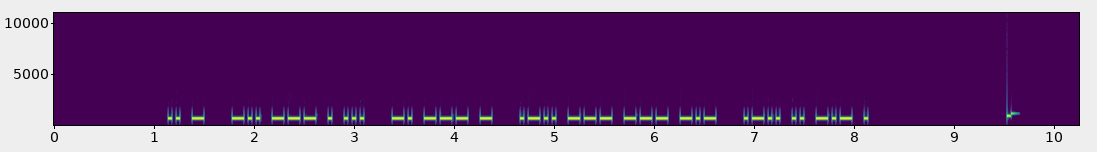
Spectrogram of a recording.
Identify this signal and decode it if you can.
Morse code, heard as a keyed tone, about 30 wpm, 700 Hz. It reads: IT DOES NOT LOOK LIKE
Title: Sets of 5 Words Encore2 30wpm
